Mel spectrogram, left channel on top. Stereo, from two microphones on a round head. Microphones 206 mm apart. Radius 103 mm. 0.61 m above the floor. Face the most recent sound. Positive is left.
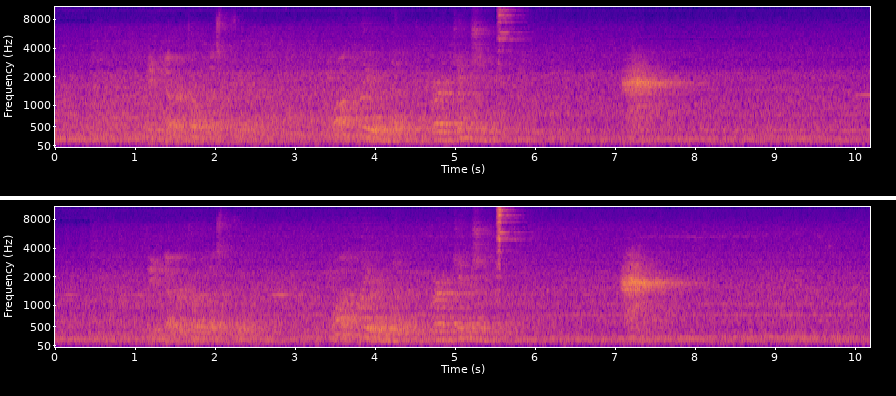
turn(degrees=-50)  # may be behind; listen again after turning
